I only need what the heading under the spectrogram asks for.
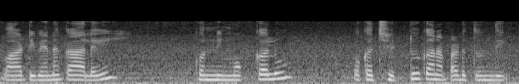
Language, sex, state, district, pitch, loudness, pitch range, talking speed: Telugu, female, Telangana, Mahabubabad, 215 Hz, -14 LUFS, 205-230 Hz, 80 wpm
